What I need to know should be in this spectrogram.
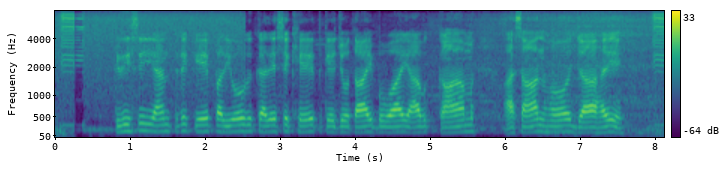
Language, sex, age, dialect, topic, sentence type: Magahi, male, 18-24, Central/Standard, banking, statement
